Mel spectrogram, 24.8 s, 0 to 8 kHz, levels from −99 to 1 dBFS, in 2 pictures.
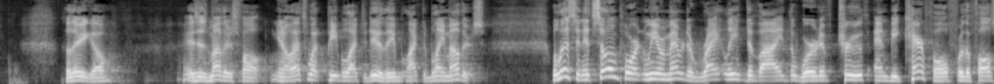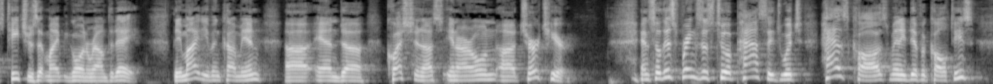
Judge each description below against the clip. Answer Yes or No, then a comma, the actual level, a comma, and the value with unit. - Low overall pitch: No, medium, 155 Hz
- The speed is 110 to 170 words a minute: No, average, 185 wpm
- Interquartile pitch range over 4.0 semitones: Yes, average, 4.7 semitones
